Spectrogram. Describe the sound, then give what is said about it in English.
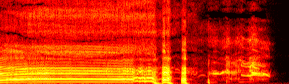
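A voice lets out a long, loud, strained yell imitating a man's angry outburst, made with fists clenched and eyes closed, held steady for over a second before breaking into choppy, sputtering bursts that cut off abruptly. “And he puts his balls in the fist, and he closes his eyes and yells.”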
